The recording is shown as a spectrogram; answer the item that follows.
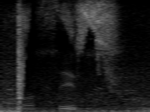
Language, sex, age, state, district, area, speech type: Assamese, male, 18-30, Assam, Kamrup Metropolitan, urban, spontaneous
